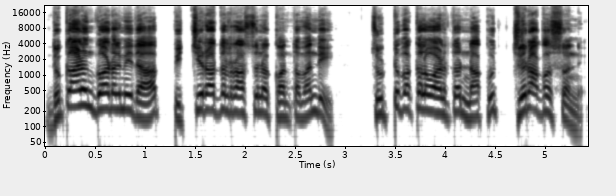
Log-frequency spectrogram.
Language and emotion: Telugu, angry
